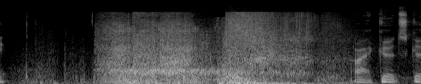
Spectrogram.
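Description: A heavy blade swings and slashes into flesh.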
